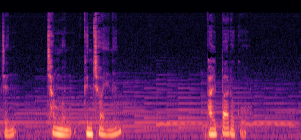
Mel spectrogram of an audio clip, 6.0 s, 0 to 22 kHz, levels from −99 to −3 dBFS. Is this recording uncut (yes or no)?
no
